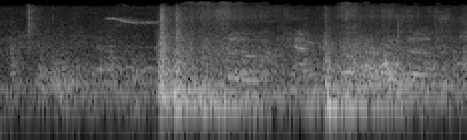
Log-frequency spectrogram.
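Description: A dog thumps onto a wooden ramp.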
